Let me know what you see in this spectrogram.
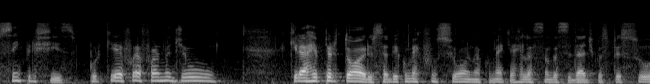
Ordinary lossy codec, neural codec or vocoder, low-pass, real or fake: none; none; 7.2 kHz; real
